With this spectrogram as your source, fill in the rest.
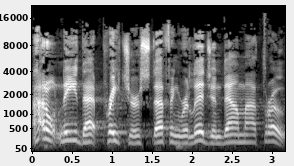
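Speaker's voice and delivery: ordinary delivery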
